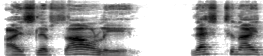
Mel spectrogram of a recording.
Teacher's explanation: slept 할 때 트 날아가고 soundly 할 때 드 날아가죠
